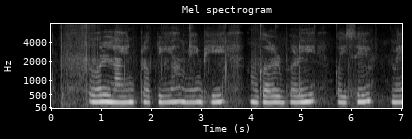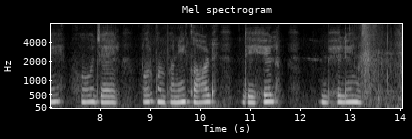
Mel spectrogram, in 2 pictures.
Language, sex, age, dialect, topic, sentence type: Chhattisgarhi, female, 18-24, Northern/Bhandar, banking, question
